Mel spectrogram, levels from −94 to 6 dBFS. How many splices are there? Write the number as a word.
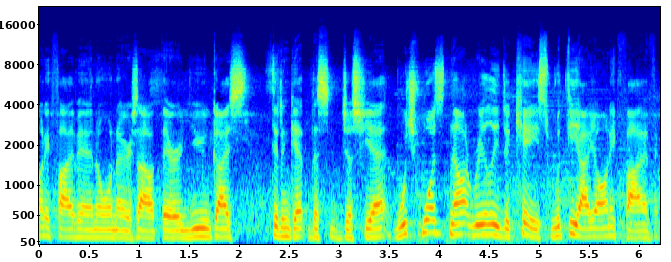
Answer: one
